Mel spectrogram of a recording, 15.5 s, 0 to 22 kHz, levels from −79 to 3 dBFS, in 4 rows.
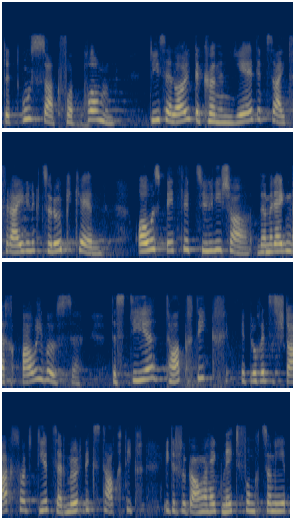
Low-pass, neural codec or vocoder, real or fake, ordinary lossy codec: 7.2 kHz; codec, 16 kHz, 1 kbps, X-Codec, HuBERT features, trained on general audio; fake; none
